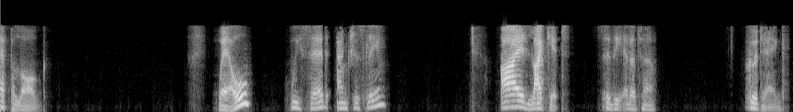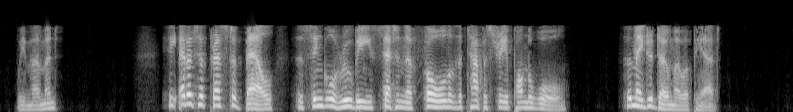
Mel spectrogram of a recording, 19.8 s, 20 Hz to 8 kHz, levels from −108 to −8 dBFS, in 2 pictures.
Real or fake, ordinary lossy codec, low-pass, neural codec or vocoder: real; AAC, 16 kbps; 7.2 kHz; none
